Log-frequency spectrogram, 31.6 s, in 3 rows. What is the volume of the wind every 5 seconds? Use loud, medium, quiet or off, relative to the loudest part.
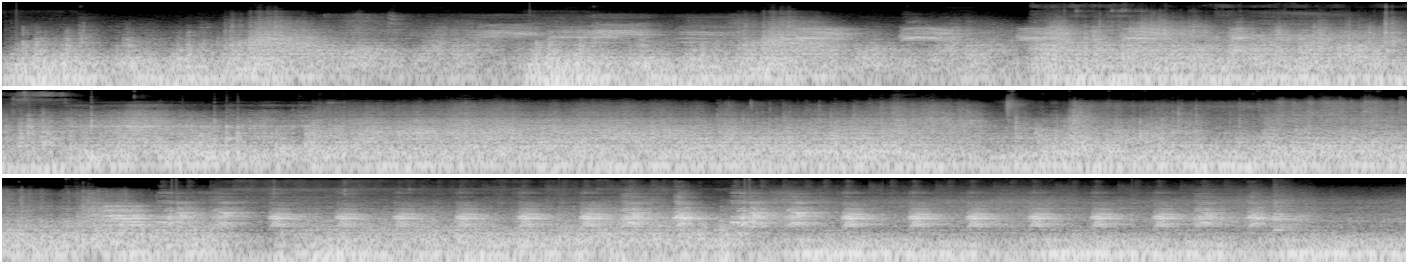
loud, loud, loud, loud, loud, loud, medium.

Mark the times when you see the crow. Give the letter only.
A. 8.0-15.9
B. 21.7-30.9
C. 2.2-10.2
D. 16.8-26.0
C.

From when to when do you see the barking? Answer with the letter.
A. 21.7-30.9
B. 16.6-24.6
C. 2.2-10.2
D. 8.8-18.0
A.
